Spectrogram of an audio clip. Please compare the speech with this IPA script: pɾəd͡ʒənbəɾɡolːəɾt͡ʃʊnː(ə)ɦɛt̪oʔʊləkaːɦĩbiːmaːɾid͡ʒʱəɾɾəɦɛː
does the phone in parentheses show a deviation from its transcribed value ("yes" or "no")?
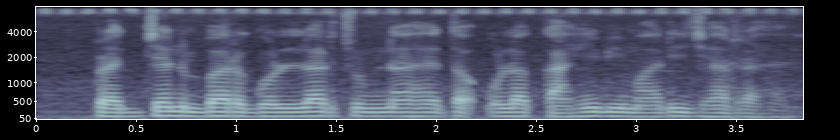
yes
